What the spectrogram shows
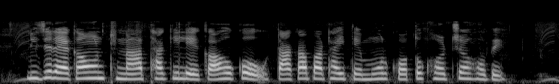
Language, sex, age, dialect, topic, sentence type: Bengali, female, <18, Rajbangshi, banking, question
